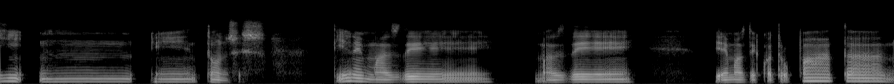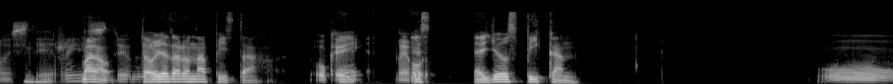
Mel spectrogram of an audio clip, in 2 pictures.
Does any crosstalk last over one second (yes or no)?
yes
